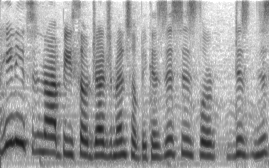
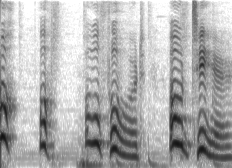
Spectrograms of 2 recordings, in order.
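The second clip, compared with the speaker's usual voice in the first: stiff, high, put-on sci-fi android voice; 6 semitones higher, 3 dB louder than usual. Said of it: "C three P O vibes".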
